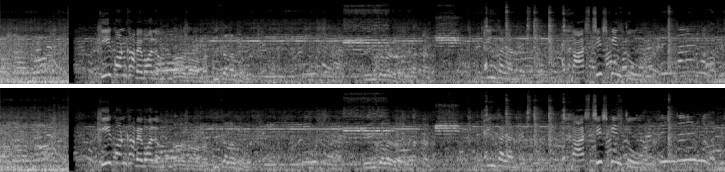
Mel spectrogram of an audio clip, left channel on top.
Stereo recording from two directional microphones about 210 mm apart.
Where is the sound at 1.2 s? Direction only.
Centre (ahead or behind).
